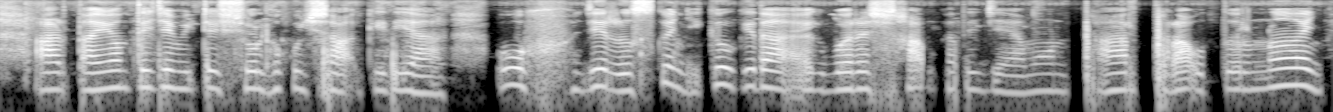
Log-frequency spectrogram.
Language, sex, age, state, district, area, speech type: Santali, female, 30-45, West Bengal, Uttar Dinajpur, rural, spontaneous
